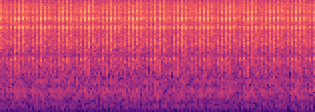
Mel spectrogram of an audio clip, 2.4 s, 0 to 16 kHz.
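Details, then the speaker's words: 2017 Citroën Berlingo diesel van after new camshaft and cam belt kit: even idle with steady regular clatter, no misses or knocks; run only briefly, low on coolant and engine mount not fitted. "that does sound beautiful doesn't it yeah that really really really is good news"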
